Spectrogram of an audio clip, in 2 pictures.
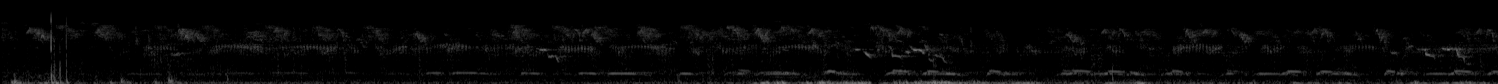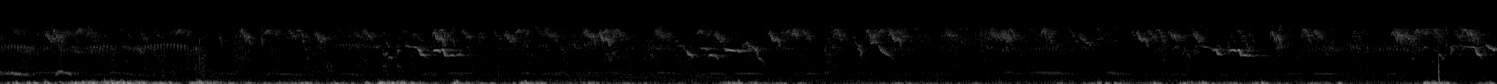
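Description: Several small birds chirping and singing, with many short, quick calls overlapping. A lower warbling call repeats underneath through much of it, and there are occasional low rumbles.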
